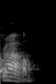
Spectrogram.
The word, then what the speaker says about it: Frau: Okay, so how do you pronounce the word Frau? Fro? Frau.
